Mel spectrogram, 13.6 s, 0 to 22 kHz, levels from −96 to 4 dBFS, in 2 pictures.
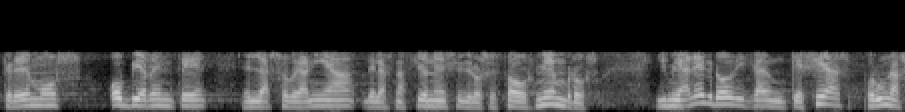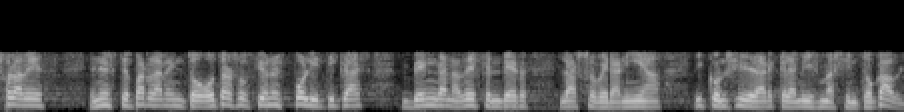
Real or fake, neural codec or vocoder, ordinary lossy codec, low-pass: fake; codec, 16 kHz, 16 kbps, FreqCodec, larger model; none; 3.6 kHz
